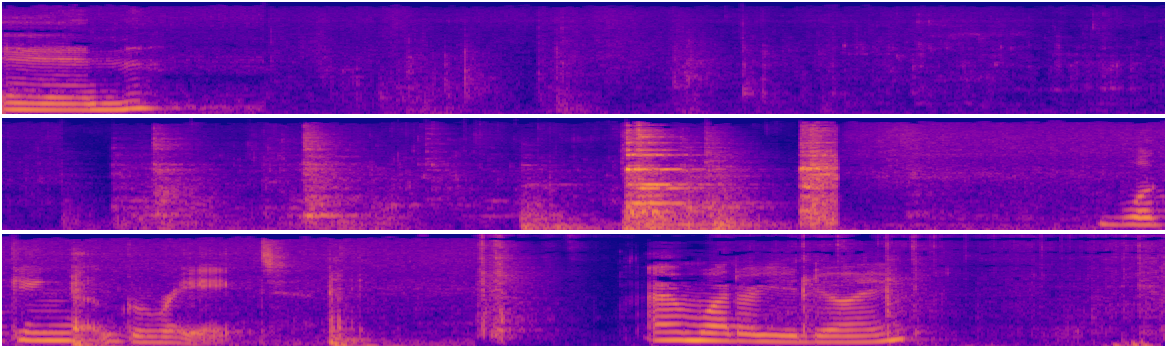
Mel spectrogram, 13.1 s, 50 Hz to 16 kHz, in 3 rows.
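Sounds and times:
water pouring into plastic cups: 0:02.7 - 0:06.6.

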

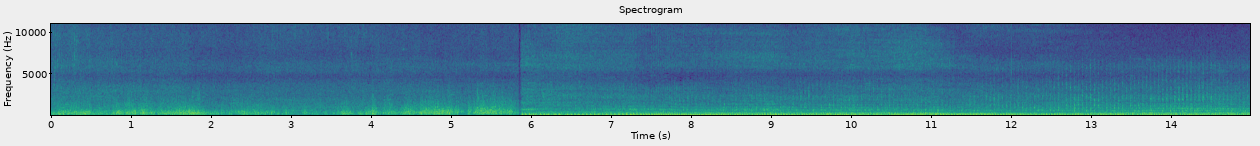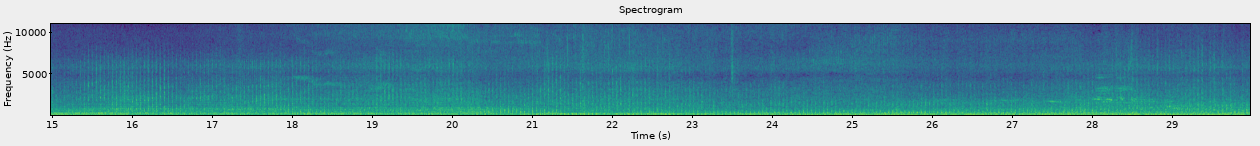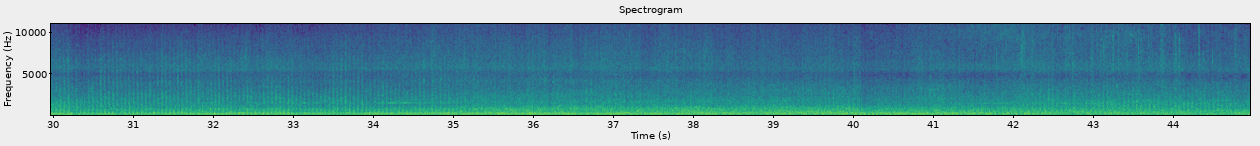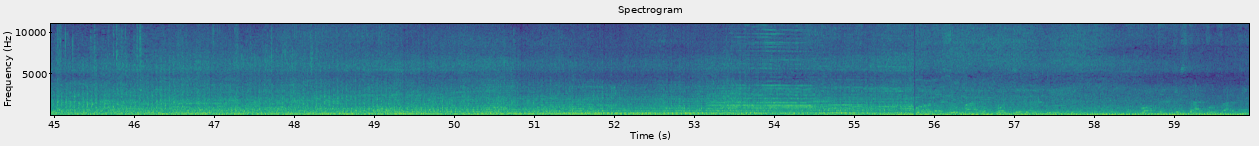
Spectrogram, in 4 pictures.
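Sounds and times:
bicycles passing: 0:00.0 - 0:59.9
helicopter engine drone overhead: 0:00.0 - 0:59.9
motorcycles: 0:00.0 - 0:59.9.

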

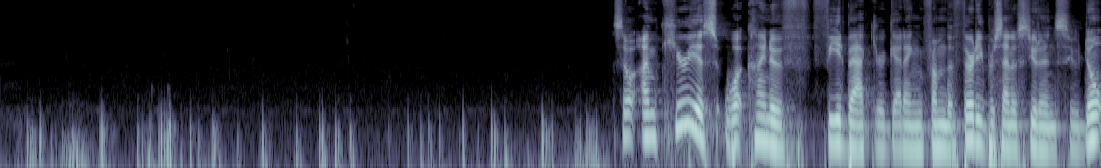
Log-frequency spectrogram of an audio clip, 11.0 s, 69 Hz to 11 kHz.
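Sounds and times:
dull low thumps: 0:00.0 - 0:06.2.

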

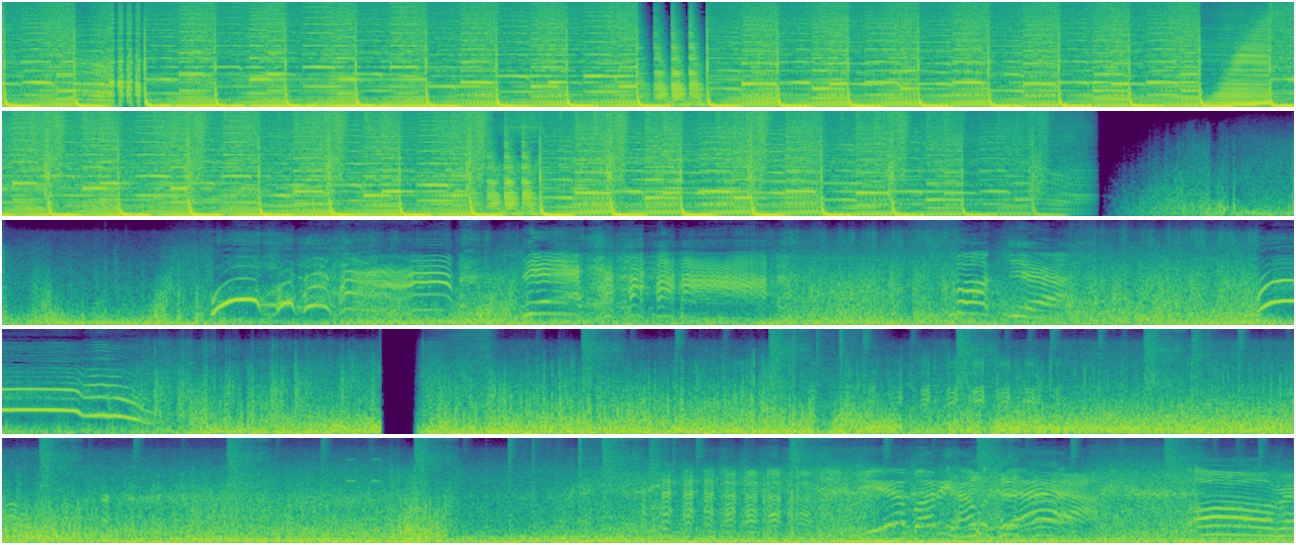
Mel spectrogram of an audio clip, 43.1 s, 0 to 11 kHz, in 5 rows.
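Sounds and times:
wind buffeting microphone: 0:16.1 - 0:43.0
man whooping: 0:18.6 - 0:21.2, 0:25.6 - 0:26.8.

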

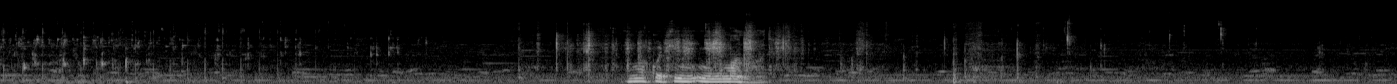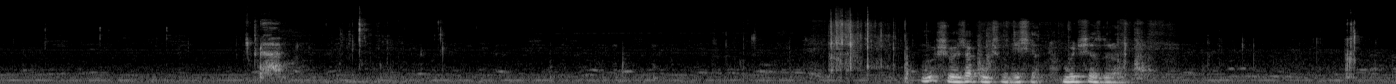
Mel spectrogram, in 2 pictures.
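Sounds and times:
steady low hum: 0:00.0 - 0:27.9
person chewing soft bread: 0:07.1 - 0:18.8, 0:25.4 - 0:27.9
person chewing: 0:27.1 - 0:27.8.

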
